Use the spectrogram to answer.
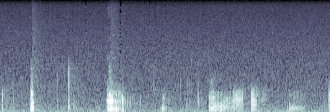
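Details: Hungry American woman's belly in a quiet room: irregular gurgles and rumbles; ordinary stomach growling from hunger (borborygmi).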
